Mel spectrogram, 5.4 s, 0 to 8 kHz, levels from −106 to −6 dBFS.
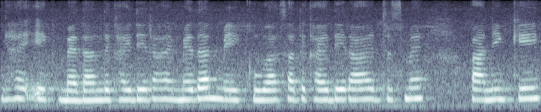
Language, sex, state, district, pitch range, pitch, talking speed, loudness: Hindi, female, Jharkhand, Jamtara, 230-245 Hz, 235 Hz, 200 wpm, -15 LUFS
